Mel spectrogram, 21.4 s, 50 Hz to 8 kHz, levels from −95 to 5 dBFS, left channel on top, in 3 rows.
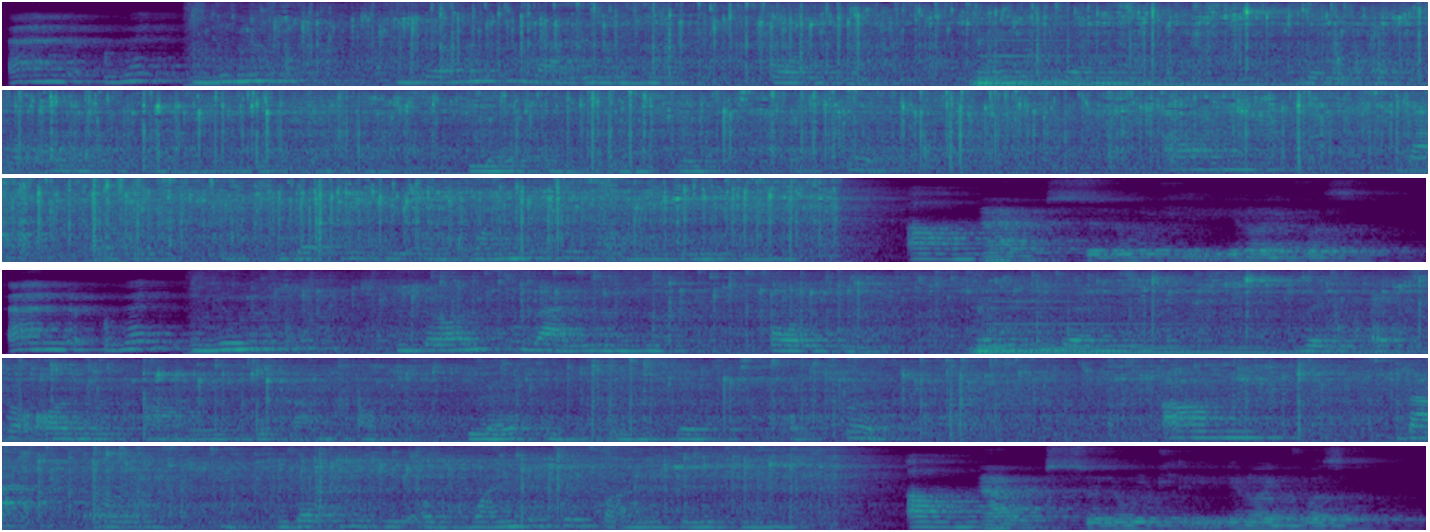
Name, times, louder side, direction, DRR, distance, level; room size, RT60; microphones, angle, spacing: voice 1, 0.0-3.4 3.8-4.5 4.9-5.8 6.3-9.1 9.4-11.7 12.4-12.5 12.9-13.6 14.1-19.3, right 3 dB, 85° right, 3 dB, 0.8 m, -53 dB
sound 1, 0.9-18.5, left 8 dB, 45° left, 0.6 m, -43 dB
Strum, 4.8-8.9, equal, 15° left, 1.3 m, -55 dB
voice 2, 19.1-21.0, right 1 dB, 70° right, -3 dB, 2.6 m, -52 dB
20.5 x 8.6 x 2.5 m, 1.3 s
head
